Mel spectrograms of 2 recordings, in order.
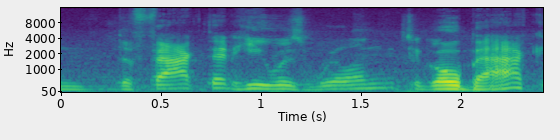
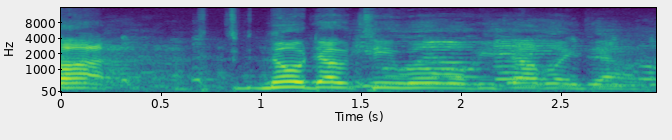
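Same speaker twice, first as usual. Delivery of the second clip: ordinary talk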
